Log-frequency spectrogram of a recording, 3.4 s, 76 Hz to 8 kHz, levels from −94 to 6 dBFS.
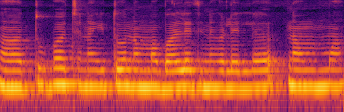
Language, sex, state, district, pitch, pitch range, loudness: Kannada, female, Karnataka, Chamarajanagar, 215 Hz, 210-220 Hz, -14 LUFS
